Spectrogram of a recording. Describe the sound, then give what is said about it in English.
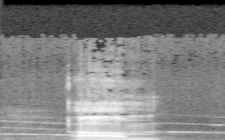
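Emergency vehicle sirens wail steadily, broken by a loud, blaring half-second horn-like blast before the steady siren tone carries on. “there's some sirens in the background and they're not coming for me.”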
